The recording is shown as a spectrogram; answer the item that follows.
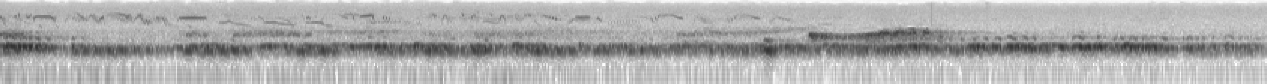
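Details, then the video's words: Several black grouse males display at a spring lek to attract females, their rolling bubbling coos running unbroken throughout, with one loud hissing sneeze midway and thin chirping songbirds early on. "Black Grouse Lekking"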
